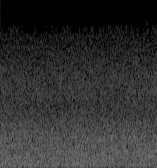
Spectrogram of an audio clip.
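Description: Ocean waves break along a beach where someone is surf fishing, forming a continuous broadband wash of surf that stays steady and fairly loud, with no voices.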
